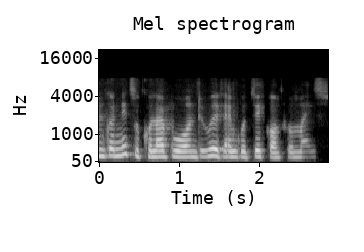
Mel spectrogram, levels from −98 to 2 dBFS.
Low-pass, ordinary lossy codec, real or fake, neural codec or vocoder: none; none; fake; codec, 16 kHz, 0.8 kbps, ZipCodec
